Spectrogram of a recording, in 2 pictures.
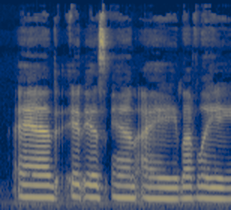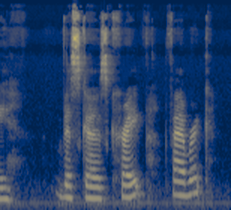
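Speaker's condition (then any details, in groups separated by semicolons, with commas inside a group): No condition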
